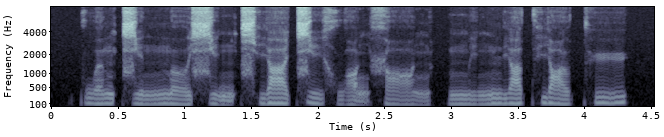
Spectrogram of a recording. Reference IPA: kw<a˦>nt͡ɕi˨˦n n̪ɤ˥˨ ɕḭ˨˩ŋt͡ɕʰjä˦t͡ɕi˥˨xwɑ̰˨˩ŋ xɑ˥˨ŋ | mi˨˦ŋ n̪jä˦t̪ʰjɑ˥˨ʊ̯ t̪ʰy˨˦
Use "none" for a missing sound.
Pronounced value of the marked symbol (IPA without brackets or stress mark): ə˦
